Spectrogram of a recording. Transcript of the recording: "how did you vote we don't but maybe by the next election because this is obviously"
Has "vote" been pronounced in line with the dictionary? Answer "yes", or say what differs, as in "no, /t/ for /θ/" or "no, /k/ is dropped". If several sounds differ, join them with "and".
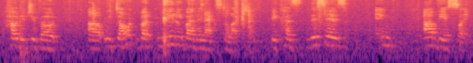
yes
